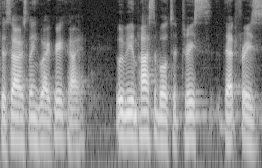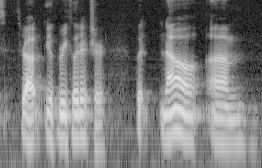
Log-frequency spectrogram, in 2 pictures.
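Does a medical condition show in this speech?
Yes: Parkinson's disease; age 74.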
